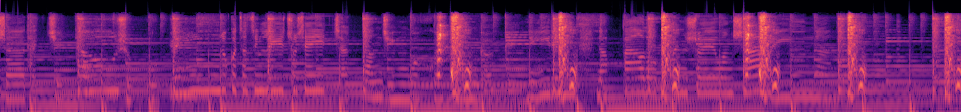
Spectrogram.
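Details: Pademelon (small wallaby) sneezing seven times after sniffing a wooden object: short, sharp sneezes partly masked by loud background music.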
